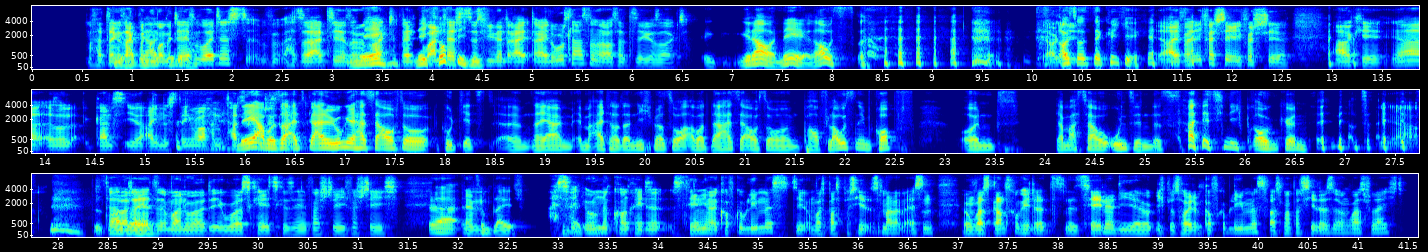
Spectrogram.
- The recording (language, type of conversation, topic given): German, podcast, Erzähl doch von einer besonderen Familienmahlzeit aus deiner Kindheit.
- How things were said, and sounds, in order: other background noise; "anfasst" said as "anfässt"; laugh; laugh; laughing while speaking: "hatte ich nicht brauchen können in der Zeit"; in English: "Worst Case"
